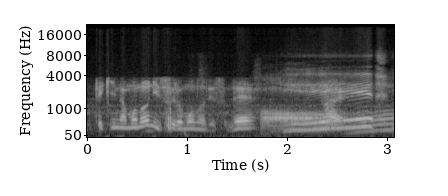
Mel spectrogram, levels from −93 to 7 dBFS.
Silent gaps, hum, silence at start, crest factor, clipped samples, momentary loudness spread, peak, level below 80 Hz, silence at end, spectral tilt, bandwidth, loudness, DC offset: none; none; 0 s; 16 dB; under 0.1%; 7 LU; -14 dBFS; -70 dBFS; 0 s; -3.5 dB/octave; over 20 kHz; -29 LUFS; under 0.1%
